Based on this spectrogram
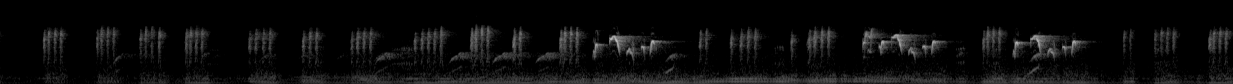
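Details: Bulbul used as a decoy, worked up while wild birds stay away, repeats harsh buzzy chatter bursts at a steady pace, mixing in rising whistled slurs and several bright squeaky warbles.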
